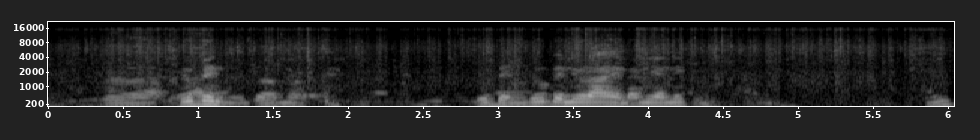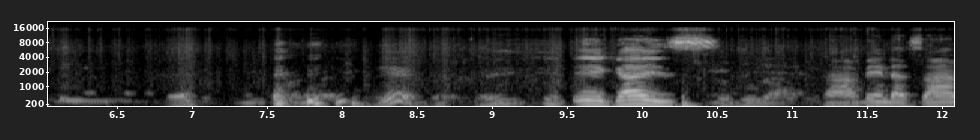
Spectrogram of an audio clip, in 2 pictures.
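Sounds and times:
men murmuring and chuckling: 0.6 - 1.5, 5.9 - 11.8.

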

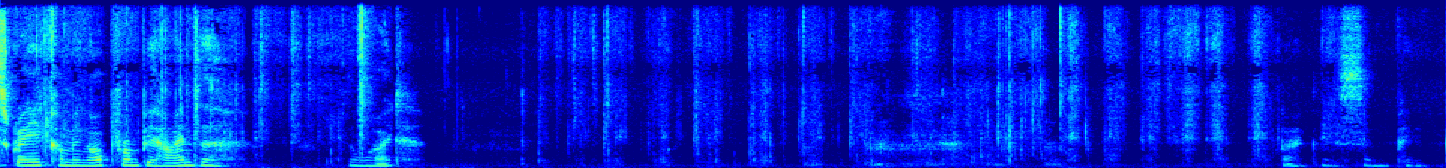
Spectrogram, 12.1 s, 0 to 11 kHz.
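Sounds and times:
paintbrush strokes on paper: 0.0 - 3.1, 4.4 - 11.4.

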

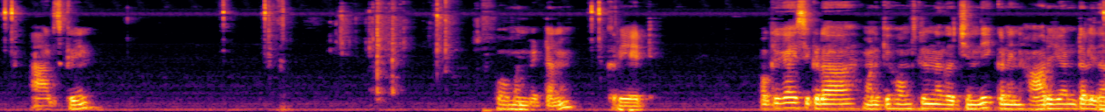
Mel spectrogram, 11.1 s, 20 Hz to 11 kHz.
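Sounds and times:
keyboard and mouse clicks: 0.0 - 0.3, 2.2 - 5.0.

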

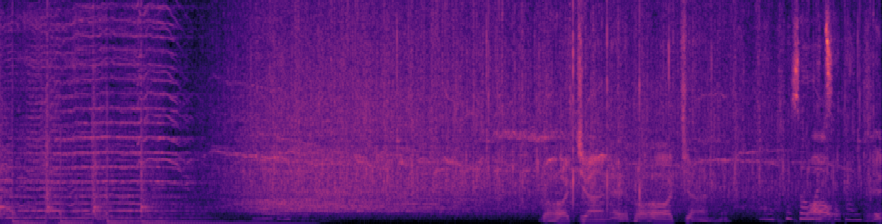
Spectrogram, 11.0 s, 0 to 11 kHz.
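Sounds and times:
audience applauding: 2.6 - 11.0.

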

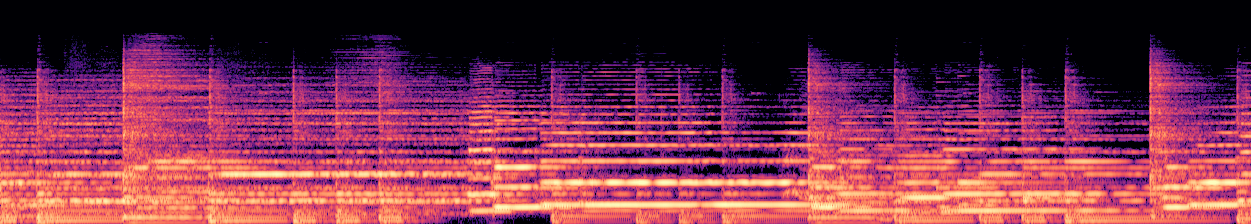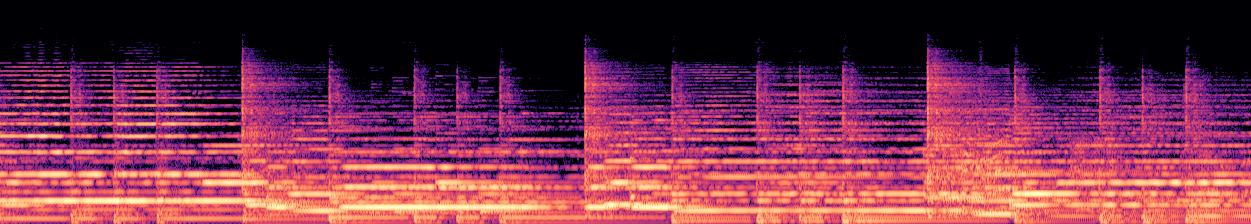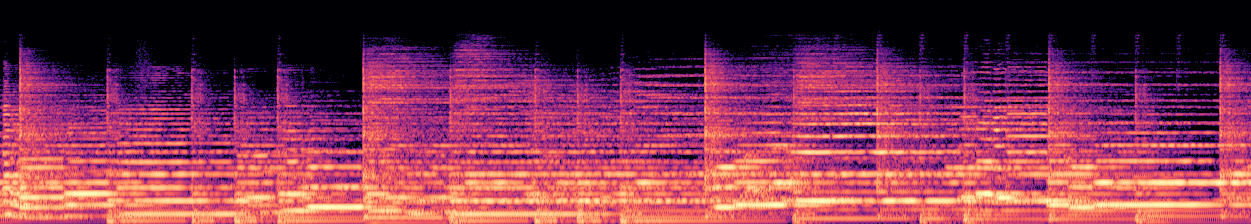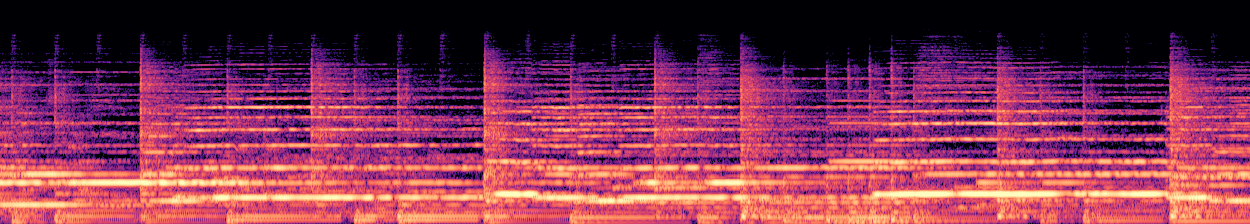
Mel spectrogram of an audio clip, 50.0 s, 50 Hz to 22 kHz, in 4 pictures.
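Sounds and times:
backing track with steady beat: 0.0 - 50.0
saxophone melody: 0.0 - 50.0.

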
